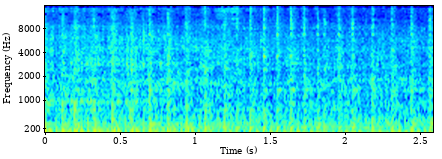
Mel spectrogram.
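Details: Peugeot Speedfight two-stroke moped just kickstarted: quick, regular putter holding a steady idle, with no hesitation or dying out; it runs properly.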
